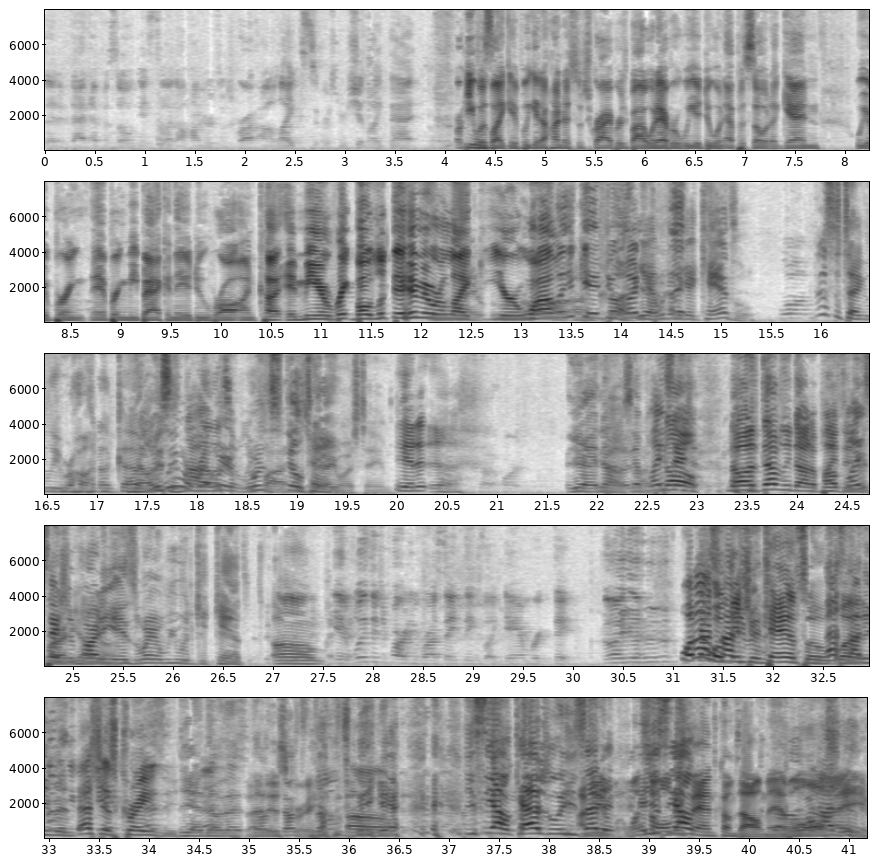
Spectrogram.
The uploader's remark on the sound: Live at Trend Up! Goes LIVE at the Trend Up Store on 95 Allen Street in Buffalo, NY!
